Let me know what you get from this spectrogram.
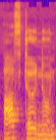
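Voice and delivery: Afternoon slowly split as af-ter-noon; syllable by syllable. Shown as a demonstration. Teacher showing three syllables, word broken into beats. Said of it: "इसके अंदर तीन syllable है".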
